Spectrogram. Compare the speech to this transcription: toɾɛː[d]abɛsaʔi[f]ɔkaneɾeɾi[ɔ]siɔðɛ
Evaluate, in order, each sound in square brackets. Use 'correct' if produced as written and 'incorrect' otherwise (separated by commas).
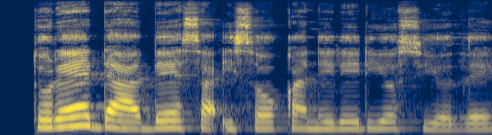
correct, incorrect, correct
